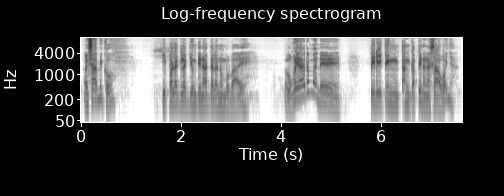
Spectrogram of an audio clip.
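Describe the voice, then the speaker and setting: A man's voice: a little high, lively intonation, moderate pace, long pauses, dry recording, clean studio sound, lightly acted. A man playing a smug, dismissive schemer in a radio drama. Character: smug scheming husband, Alberto's friend.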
